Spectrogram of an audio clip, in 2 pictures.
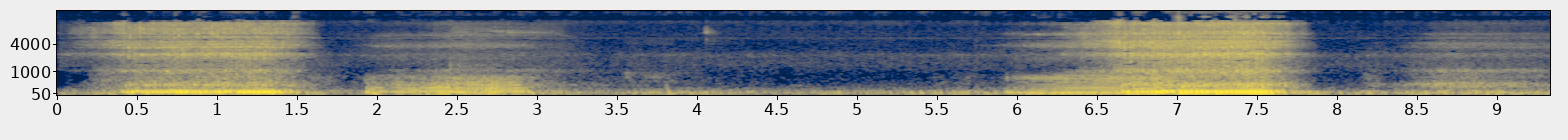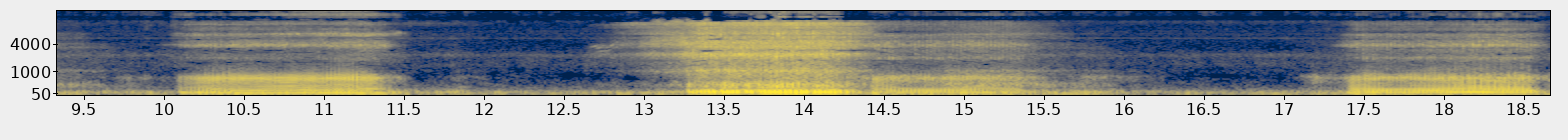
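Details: Giant Mastiff puppy and a husband snoring together: loud, deep, rattling snores in repeated bursts every few seconds from two sleepers; heavy snoring.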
